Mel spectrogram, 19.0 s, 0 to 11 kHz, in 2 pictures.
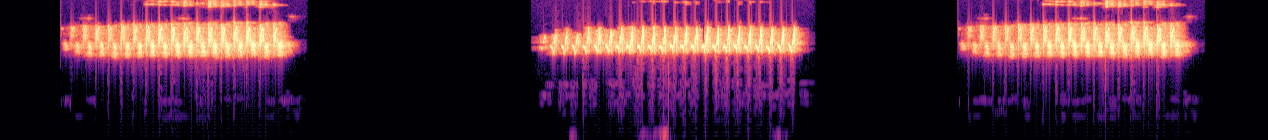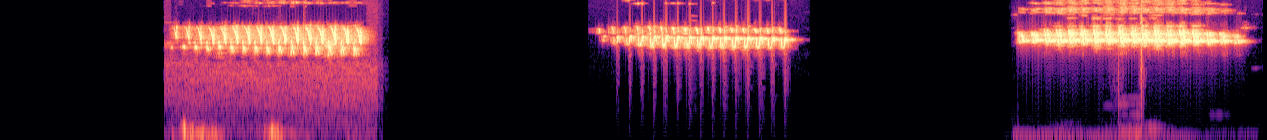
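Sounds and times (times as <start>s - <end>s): bird song rattle: 0.5s - 2.2s, 4.0s - 6.0s, 7.2s - 9.0s, 10.8s - 12.3s, 14.0s - 15.5s, 17.2s - 19.0s.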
